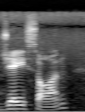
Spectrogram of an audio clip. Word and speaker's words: JSON: definitely look at this next semester well you pronounce that JSON and it's from Java it stands for JavaScript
